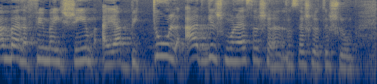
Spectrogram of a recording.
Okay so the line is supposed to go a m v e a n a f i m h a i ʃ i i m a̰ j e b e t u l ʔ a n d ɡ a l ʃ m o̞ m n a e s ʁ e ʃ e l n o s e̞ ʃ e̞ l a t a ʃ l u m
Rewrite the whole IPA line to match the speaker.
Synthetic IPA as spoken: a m b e a n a f i m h a i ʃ i i m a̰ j a b i t u l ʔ a d ɡ i l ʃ m o̞ n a e s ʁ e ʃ e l n o s e̞ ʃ e̞ l a t a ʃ l u m

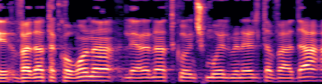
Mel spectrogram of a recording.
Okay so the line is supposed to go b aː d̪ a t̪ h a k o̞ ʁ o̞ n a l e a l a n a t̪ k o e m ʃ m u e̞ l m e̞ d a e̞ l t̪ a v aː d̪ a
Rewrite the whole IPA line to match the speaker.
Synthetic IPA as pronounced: v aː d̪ a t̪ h a k o̞ ʁ o̞ n a l e a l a n a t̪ k o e n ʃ m u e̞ l m e̞ n a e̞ l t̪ a v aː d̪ a

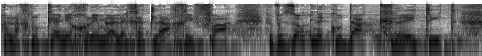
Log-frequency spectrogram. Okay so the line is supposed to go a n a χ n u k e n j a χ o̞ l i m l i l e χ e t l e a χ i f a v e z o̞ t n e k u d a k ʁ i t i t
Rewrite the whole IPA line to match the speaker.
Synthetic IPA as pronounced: a n a χ n u k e n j e χ o̞ l i m l a l e χ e t l e a χ i f a v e z o̞ t n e k u d a k ʁ i t i t

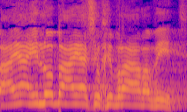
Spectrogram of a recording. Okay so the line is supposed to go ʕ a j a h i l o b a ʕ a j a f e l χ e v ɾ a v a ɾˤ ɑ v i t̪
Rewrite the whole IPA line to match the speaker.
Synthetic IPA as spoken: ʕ a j a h i l o b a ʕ a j a ʃ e l χ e v ɾ a ʕ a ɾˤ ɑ v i t̪

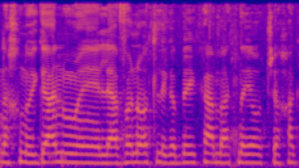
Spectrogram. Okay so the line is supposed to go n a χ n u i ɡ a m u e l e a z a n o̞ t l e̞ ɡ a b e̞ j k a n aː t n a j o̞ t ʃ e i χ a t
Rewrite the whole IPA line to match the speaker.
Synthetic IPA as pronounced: n a χ n u i ɡ a n u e l e a v a n o̞ t l e̞ ɡ a b e̞ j k a m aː t n a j o̞ t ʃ e a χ a k

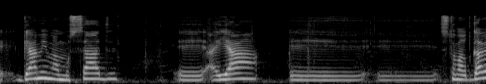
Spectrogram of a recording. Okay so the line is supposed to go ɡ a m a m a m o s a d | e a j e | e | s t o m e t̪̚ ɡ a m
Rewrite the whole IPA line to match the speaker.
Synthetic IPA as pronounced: ɡ a m i m a m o s a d | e a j a | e | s t o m e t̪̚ ɡ a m

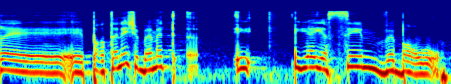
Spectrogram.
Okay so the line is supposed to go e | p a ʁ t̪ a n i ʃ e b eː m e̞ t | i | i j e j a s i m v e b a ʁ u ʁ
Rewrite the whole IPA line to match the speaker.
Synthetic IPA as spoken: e | p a ʁ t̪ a n i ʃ e b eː m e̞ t | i | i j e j a s i m v e b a ʁ u ʁ

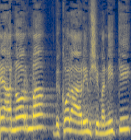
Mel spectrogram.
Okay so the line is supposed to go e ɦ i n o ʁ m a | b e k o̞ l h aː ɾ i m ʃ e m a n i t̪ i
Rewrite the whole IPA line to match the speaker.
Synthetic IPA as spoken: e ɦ a n o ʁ m a | b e k o̞ l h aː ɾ i m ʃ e m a n i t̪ i

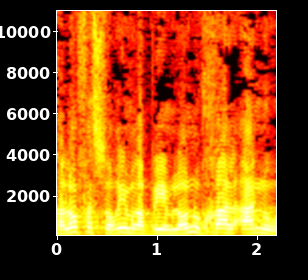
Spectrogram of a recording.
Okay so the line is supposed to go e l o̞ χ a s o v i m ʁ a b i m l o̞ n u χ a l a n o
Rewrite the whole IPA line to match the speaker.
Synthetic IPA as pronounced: a l o̞ f a s o ʁ i m ʁ a b i m l o̞ n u χ a l a n u

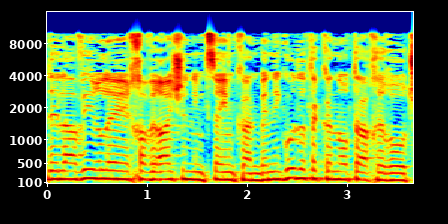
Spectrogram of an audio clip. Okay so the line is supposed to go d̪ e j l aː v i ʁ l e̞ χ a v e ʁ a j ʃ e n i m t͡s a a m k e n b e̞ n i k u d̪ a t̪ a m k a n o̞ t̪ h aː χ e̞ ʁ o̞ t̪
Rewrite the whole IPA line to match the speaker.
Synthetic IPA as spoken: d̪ e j l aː v i ʁ l e̞ χ a v e ʁ a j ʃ e n i m t͡s a i m k a n b e̞ n i ɡ u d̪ a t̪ a k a n o̞ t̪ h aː χ e̞ ʁ o̞ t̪

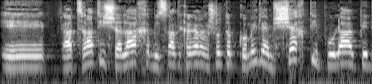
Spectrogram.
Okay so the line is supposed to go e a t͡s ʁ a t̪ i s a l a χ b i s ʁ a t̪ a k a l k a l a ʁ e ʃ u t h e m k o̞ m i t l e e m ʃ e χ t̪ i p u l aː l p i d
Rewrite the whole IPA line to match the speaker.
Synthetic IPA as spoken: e a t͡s ʁ a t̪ i ʃ a l a χ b i s ʁ a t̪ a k a l k a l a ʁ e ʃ u t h a m k o̞ m i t l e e m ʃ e χ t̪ i p u l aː l p i d

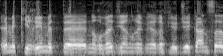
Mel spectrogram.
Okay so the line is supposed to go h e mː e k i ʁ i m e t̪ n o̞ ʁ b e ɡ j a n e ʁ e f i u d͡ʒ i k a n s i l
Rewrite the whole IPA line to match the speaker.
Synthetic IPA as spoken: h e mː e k i ʁ i m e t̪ n o̞ ʁ v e ɡ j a n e ʁ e f j u d͡ʒ i k a n s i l

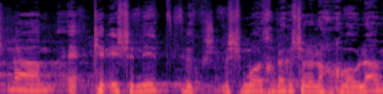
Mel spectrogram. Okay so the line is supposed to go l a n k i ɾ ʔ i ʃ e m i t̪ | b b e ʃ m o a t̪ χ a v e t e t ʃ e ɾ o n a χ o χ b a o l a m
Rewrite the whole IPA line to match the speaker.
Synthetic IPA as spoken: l a m k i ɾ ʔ i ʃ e n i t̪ | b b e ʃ m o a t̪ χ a v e k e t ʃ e l o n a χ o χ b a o l a m

